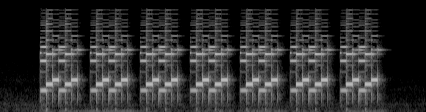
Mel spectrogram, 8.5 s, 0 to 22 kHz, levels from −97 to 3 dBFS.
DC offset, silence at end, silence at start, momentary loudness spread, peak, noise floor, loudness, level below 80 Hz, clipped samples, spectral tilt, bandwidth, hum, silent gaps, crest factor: under 0.1%; 0.9 s; 0.8 s; 5 LU; -14 dBFS; -78 dBFS; -25 LUFS; -70 dBFS; under 0.1%; 2.5 dB/octave; 16 kHz; none; none; 14 dB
